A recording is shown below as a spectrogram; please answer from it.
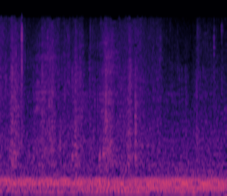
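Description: Bunches of leafy greens rustling and knocking lightly against a plastic crate as they are handled and sorted by hand, over a steady low hum.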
